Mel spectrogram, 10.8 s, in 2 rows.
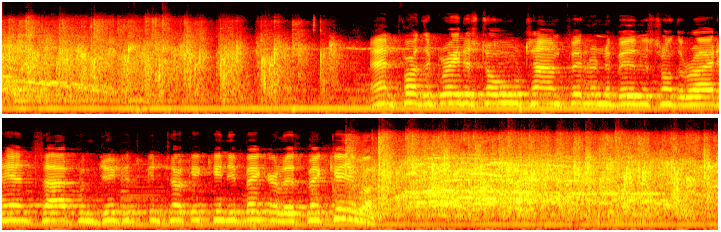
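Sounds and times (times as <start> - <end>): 
audience applause for a bluegrass bass fiddle player: 0.0 - 2.6, 8.1 - 10.7
speech: 2.8 - 8.5.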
